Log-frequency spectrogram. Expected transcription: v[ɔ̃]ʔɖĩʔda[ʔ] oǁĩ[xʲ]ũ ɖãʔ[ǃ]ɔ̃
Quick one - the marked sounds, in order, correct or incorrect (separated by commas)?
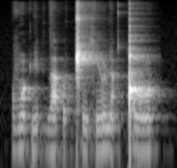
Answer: correct, correct, correct, correct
